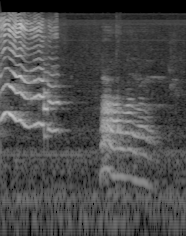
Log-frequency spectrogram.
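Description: A lorikeet gives two calls: a quavering, wavering squeal, then after a brief pause a harmonic whine that slides downward.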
